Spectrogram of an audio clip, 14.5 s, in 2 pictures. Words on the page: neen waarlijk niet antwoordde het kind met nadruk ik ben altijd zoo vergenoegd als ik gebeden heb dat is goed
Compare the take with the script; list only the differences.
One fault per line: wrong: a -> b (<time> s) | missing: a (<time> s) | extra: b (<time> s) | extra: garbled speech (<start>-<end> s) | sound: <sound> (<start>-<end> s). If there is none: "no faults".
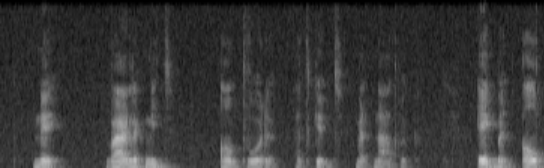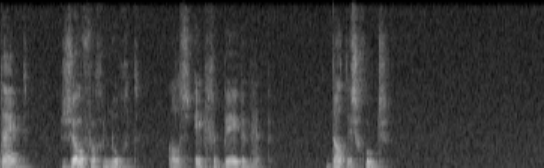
no faults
